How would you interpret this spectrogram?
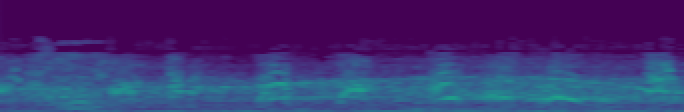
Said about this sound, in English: Wolves again? No, it is dogs of Eskimo. Someone come.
